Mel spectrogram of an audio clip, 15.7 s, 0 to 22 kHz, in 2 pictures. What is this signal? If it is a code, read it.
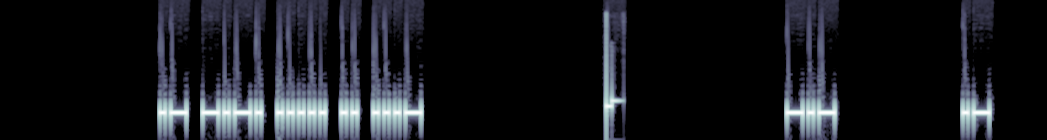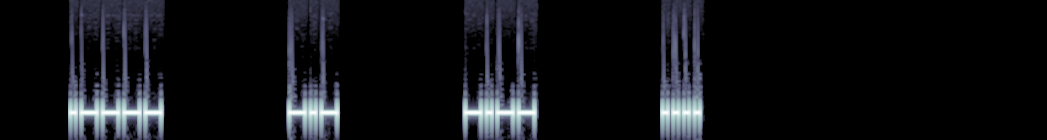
Morse code, heard as a keyed tone, about 31 wpm, spaced as for 12 wpm, 700 Hz. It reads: AC5IV KA1KYH
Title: USA Call Signs - 8x Character Spacing - 30wpm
